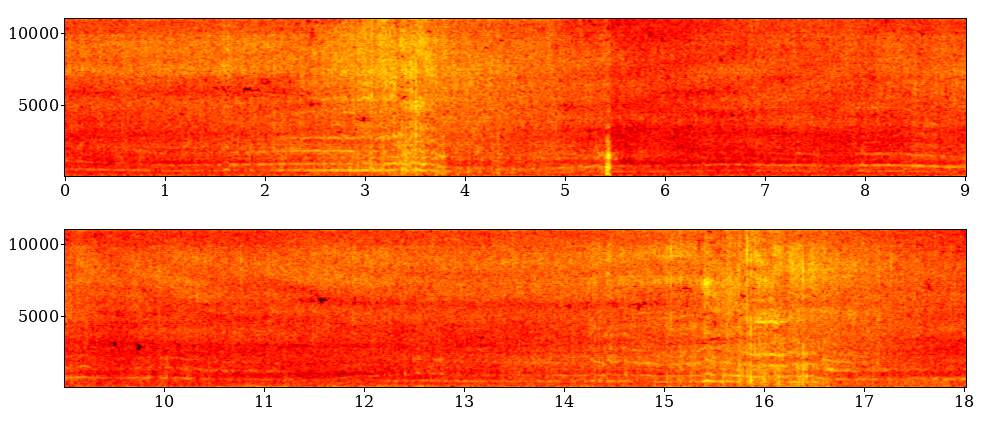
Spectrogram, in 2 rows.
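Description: Electric RC hydroplane with a Leopard 4082 1600kv brushless motor running laps near full throttle: a high motor whine that wavers up and down in pitch through the turns and grows louder as the boat passes close, a few seconds in and again near the end. A single sharp click about five seconds in.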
